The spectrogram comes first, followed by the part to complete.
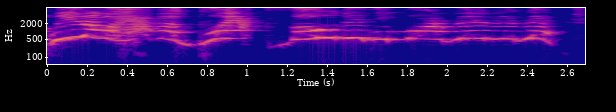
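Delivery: shrill, very high, grumbling, whiny complaining voice. Mocking people who complain about losing the vote: imitating whiny complaining. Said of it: "kicking and screaming, talking about".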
